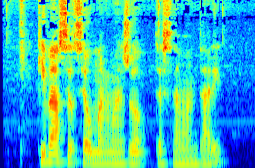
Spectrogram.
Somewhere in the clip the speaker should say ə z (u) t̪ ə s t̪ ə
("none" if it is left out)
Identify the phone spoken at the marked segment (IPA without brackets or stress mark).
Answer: o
